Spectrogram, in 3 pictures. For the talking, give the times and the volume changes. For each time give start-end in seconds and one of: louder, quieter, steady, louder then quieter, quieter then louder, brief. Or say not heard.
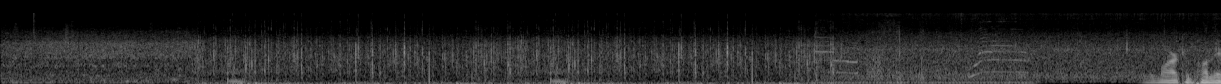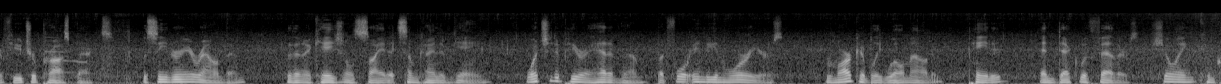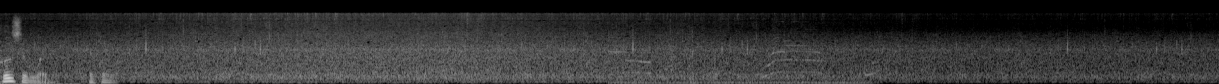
11.4-25.6 steady.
